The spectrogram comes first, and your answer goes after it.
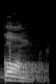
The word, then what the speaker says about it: conch: Okay, तो जब भी आपको CH का साउंड क से, जैसे स्टोमच नहीं स्टोमक, मोनार्च नहीं मोनार्क, कॉन्च नहीं कॉन्क, तो इनका प्लूरल आप सिर्फ और सिर्फ एस लगा के बनाइएगा।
